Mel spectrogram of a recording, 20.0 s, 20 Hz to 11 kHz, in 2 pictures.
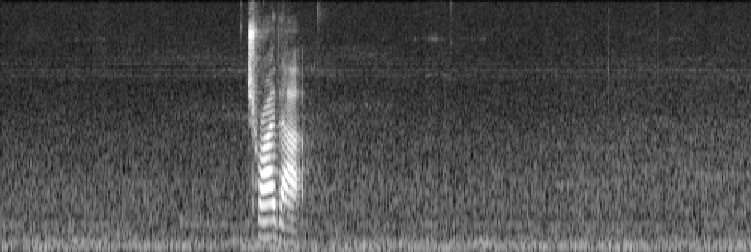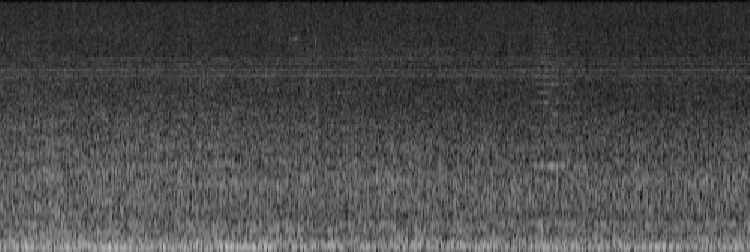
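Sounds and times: low room noise rumble: 0.0s - 20.0s.

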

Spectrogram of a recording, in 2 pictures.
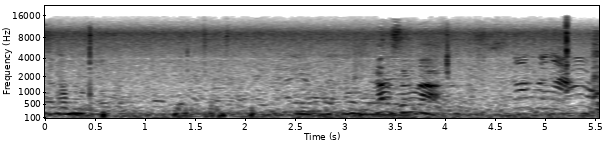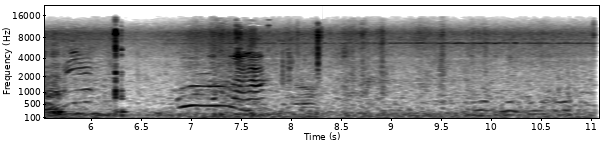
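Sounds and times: low background murmur: 0.0s - 11.0s.

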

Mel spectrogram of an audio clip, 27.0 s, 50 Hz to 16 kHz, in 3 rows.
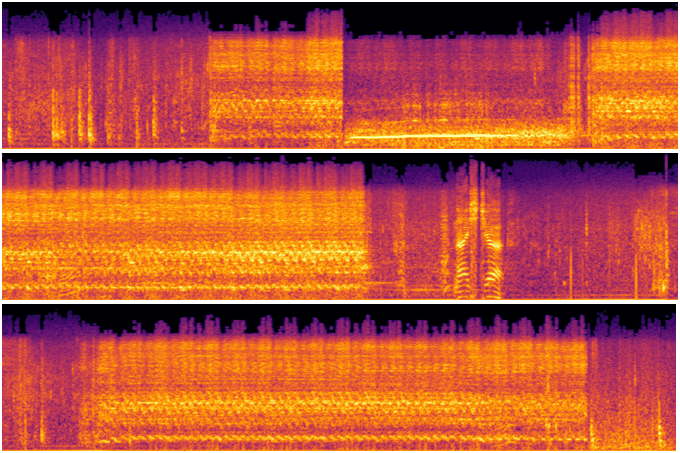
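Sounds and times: boat engine cranking: 2.7s - 4.6s, 6.8s - 14.4s, 19.0s - 25.9s.

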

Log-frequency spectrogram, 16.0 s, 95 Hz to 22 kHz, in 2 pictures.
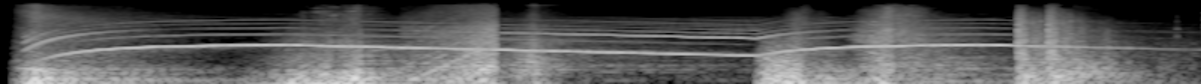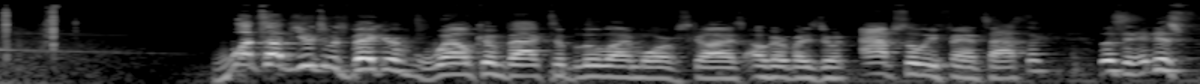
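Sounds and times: siren wail: 0.1s - 9.4s
whooshing hits: 5.0s - 7.9s
deep booms: 6.7s - 7.7s.

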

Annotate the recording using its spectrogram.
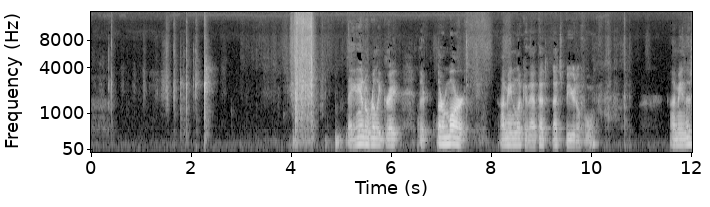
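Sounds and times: playing cards riffle shuffle: 4.0s - 4.7s.

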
